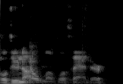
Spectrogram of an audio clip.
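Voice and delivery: very low, soft storybook narrator voice. Player cutting in on another player's claim during the game, narrator voice. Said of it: "Narrator's voice".

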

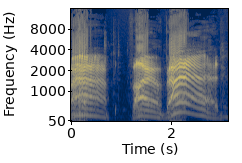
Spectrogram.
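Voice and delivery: very loud, high, bellowing monster voice, "bad" drawn out. Doing a Frankenstein impression from a comedy sketch: Frankenstein voice. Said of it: "You even do a better Frank".

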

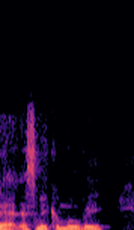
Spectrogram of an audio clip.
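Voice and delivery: ordinary talk, nothing marked

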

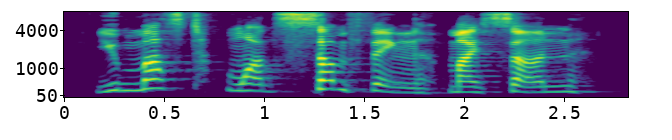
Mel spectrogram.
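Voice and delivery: high voice, exclaiming and calling out. Mother Midnight to Caleb as he takes his seat in class: exclaimed. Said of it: "Mother Midnight exclaimed".

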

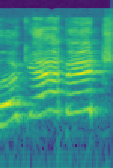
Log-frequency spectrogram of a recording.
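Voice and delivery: put-on very high, loud, rowdy drunken yell. Retelling a drunk answer to a live stream question: imitating his own drunk shout. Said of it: "you hear my drunk ass".

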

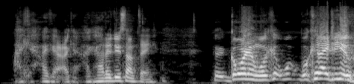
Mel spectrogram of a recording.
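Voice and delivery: frantic, very loud stammering. Speaking as a character on the floor after a fight, freaking out. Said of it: "still freaking out".

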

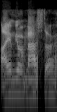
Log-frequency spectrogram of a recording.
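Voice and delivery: loud, mock rough, commanding villain yell. Retelling a movie scene where Shredder yells at the creatures: imitating Shredder yelling. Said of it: "yells at them".

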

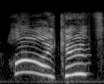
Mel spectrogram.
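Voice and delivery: very high cartoon mouse character voice. Mocking a disliked cartoon character's greeting: Mickey Mouse voice. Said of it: "that fucking voice".

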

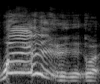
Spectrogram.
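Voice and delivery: put-on mild scolding call, stretched out. Retelling how a mother scolded her sons: imitating mom raising her voice. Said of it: "she'd be raising her voice".

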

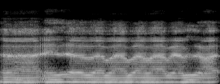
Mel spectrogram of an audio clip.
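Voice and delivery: low, slow, put-on stammering English voice. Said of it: "to do Hugh Grant".

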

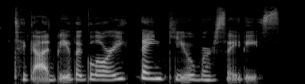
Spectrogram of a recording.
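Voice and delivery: trembling, quivering, choked-up voice on the edge of tears. Speaker thanks Mercedes after her performance, with a quivering voice. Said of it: "I have a quivering voice and tears in my eyes".

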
